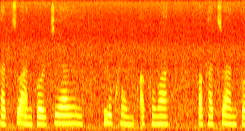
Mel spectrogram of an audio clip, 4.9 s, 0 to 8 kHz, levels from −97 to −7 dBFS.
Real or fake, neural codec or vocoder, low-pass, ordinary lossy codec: real; none; none; none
